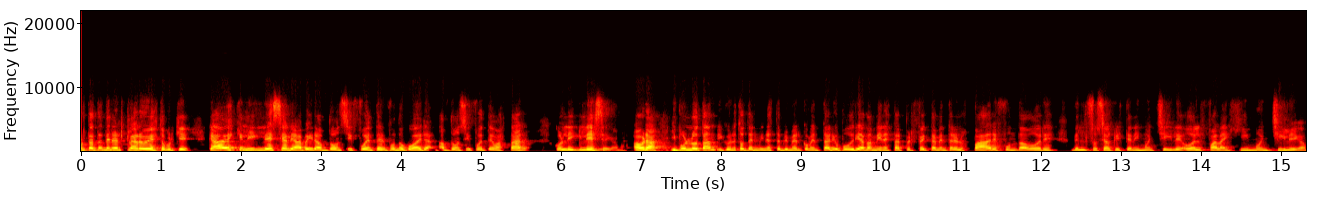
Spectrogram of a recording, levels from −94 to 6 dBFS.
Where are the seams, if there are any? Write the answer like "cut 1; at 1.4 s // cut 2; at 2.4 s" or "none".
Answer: cut 1; at 4.5 s // cut 2; at 6.8 s // cut 3; at 7.9 s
